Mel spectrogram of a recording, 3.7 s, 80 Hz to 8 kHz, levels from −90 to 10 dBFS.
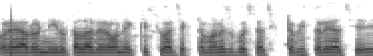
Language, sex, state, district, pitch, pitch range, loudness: Bengali, male, West Bengal, Jhargram, 140 Hz, 140-145 Hz, -20 LUFS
